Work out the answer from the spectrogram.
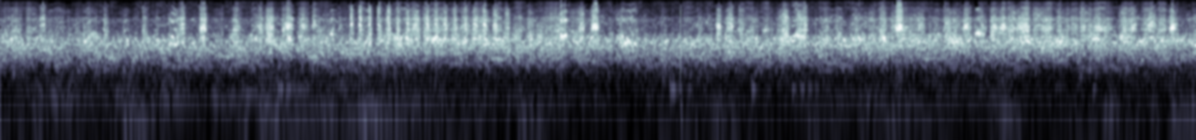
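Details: Budgies chirping as a group in a long, busy stream of squeaky twitters and rapid clicking chirps, densest during the first half.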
